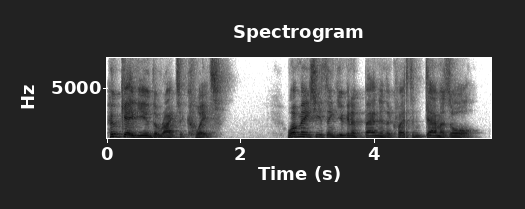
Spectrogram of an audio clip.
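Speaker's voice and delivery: angry scolding of a quitter; furious accusation. A narrator's reading. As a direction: storm at him, pointing. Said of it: "I stormed past".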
